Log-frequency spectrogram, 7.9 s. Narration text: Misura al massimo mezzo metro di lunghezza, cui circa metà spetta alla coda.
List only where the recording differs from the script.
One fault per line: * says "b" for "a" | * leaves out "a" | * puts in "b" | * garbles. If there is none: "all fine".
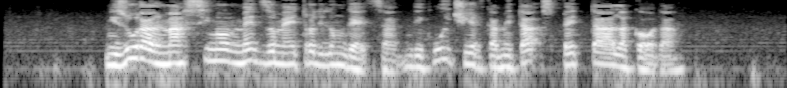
* puts in "di"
